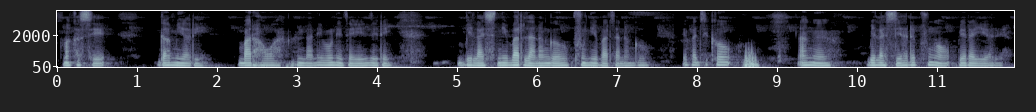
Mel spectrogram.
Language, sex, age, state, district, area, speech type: Bodo, male, 18-30, Assam, Kokrajhar, rural, spontaneous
